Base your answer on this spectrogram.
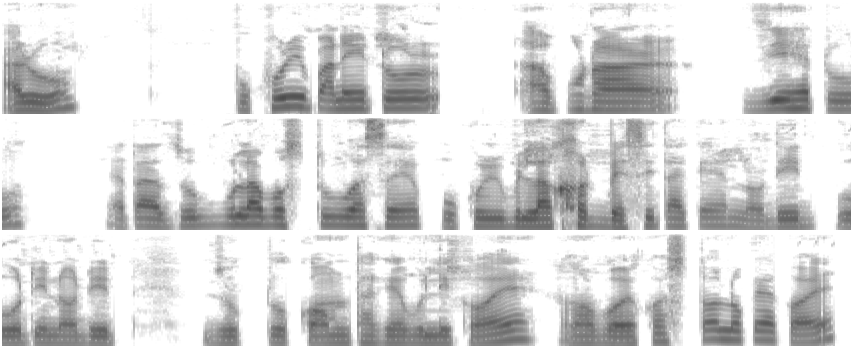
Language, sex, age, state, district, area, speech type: Assamese, male, 30-45, Assam, Lakhimpur, rural, spontaneous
